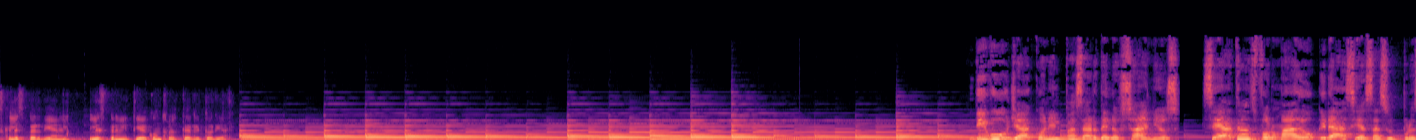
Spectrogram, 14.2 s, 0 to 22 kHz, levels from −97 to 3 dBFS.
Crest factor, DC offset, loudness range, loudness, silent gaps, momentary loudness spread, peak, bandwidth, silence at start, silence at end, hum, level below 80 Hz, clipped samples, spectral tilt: 16 dB; under 0.1%; 4 LU; -23 LUFS; none; 9 LU; -6 dBFS; 16.5 kHz; 0 s; 0 s; none; -52 dBFS; under 0.1%; -5.5 dB/octave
